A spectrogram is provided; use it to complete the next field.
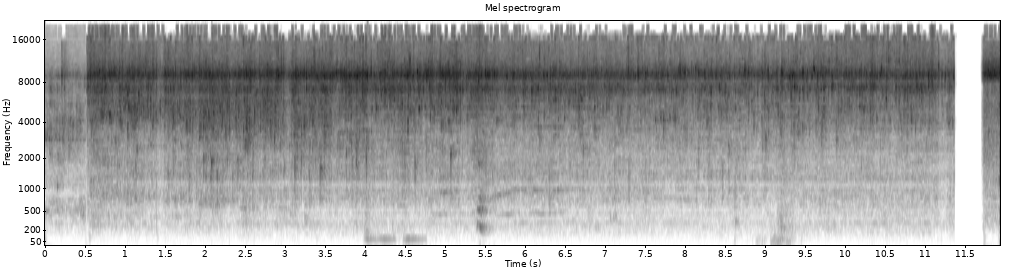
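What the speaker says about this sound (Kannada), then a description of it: "ಹೀಟ್ ಆಗಿದ್ರೆ ಚೆನ್ನಾಗಿ ಫ್ರೈ ಆಗುತ್ತೆ" Hot oil sizzling in a pan over a high flame as onions fry for Hyderabad-style chicken biryani: a loud, continuous crackle with a few dull knocks of stirring, close by and without speech.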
